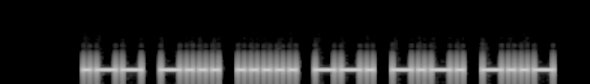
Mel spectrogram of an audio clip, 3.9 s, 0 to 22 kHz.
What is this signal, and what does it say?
Morse code, heard as a keyed tone, about 28 wpm, 700 Hz. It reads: WB5GCX
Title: USA Call Signs Repeated 2x 28wpm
